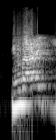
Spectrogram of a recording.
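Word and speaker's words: knight: एन आई जी एसटी नाइट योद्धा अब नाइट में पहला अक्षर साइलेंट है तो क्या आप यहां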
